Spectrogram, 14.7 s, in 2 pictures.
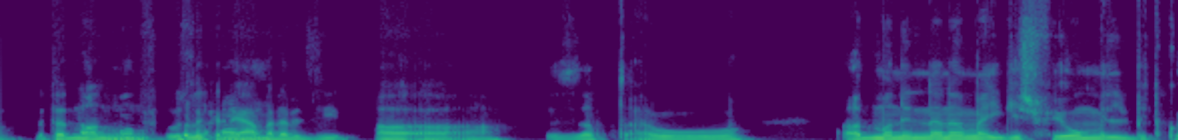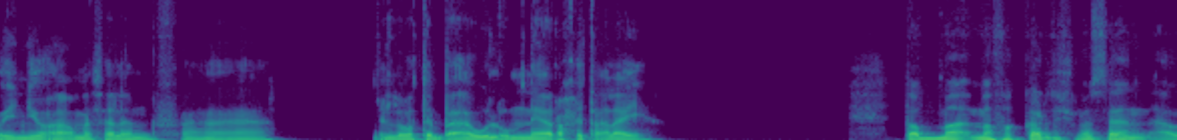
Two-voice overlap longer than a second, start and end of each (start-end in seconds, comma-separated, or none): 0.5-1.7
